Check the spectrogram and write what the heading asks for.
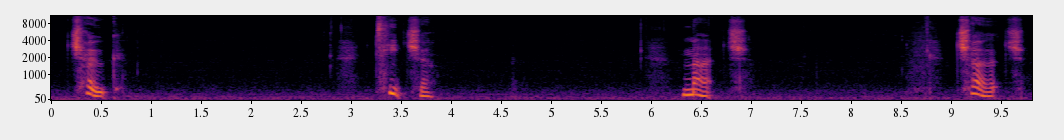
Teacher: this is a voiceless consonant you can hear it at the beginning of the word choke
